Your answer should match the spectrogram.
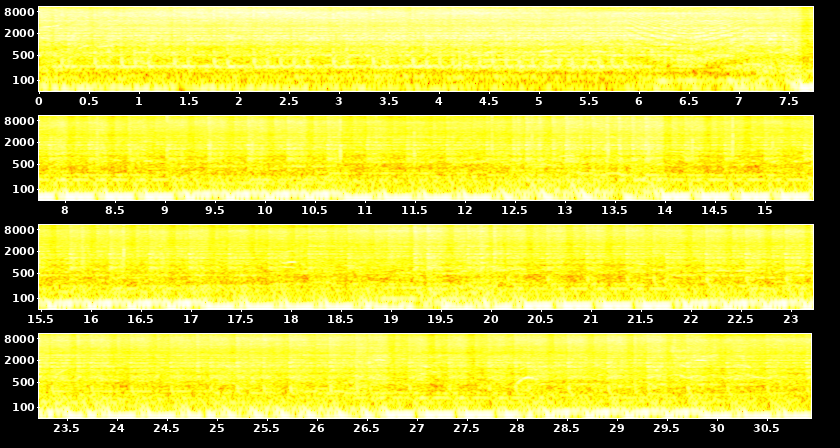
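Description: Hardstyle DJ set played loud over an arena sound system, heard from the crowd. A build-up with a rising sweep gives way, about eight seconds in, to a heavy bass kick drum that pounds steadily through the rest.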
